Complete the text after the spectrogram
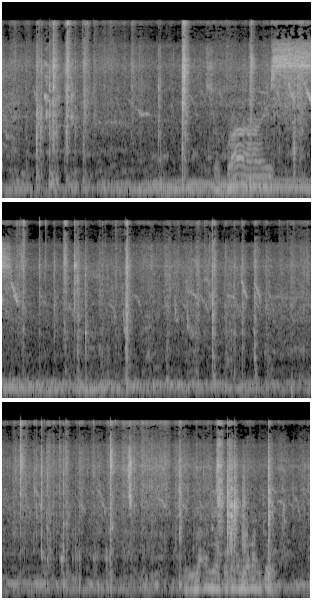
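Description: Plastic wrapping rustles and crackles under a man's hands.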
